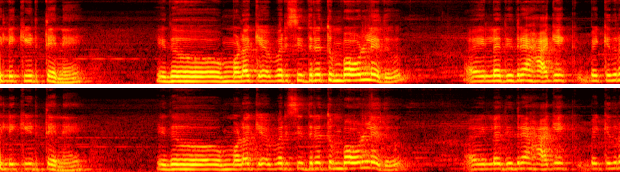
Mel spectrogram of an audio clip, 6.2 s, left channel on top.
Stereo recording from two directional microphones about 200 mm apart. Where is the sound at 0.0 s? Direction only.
35° left (ahead or behind).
